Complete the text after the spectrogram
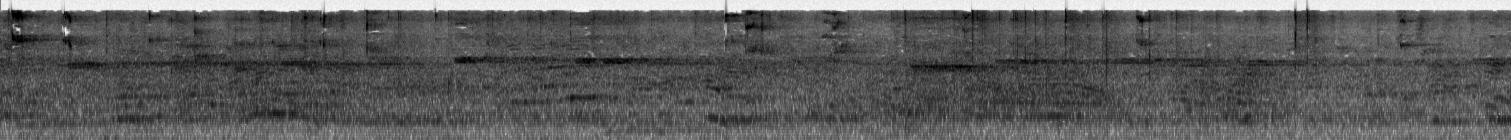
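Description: A large hall echoes with the chatter of a crowd.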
